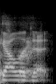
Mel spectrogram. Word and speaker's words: Gallaudet: it's about um I don't know if I'm pronouncing the name of the University correctly gallaudet gallaudet gallaudet yeah gallaudet thank you um in Washington DC that's where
